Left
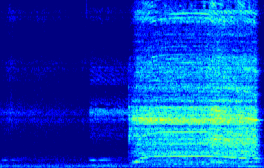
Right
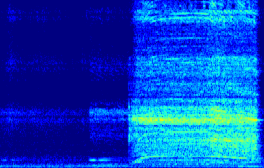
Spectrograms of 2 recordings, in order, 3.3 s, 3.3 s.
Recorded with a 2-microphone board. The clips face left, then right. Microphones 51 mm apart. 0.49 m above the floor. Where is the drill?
5° right (ahead or behind), 1.4 m.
